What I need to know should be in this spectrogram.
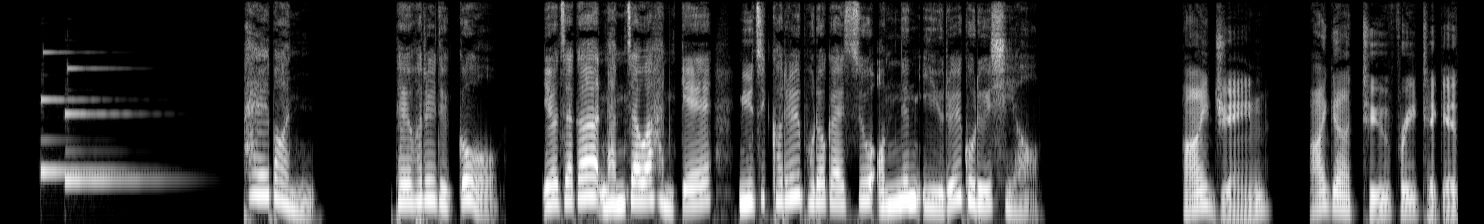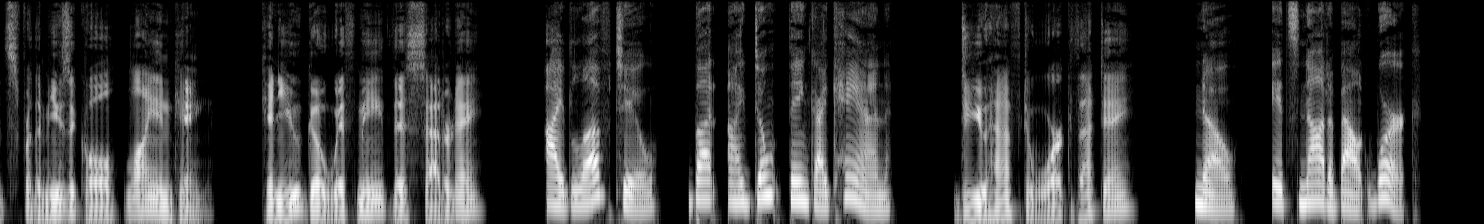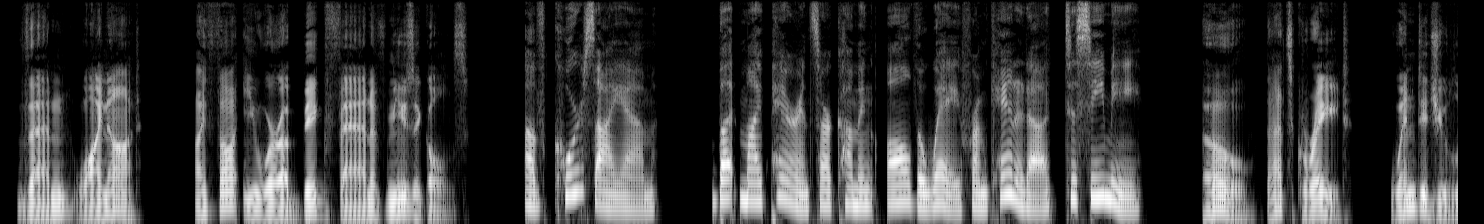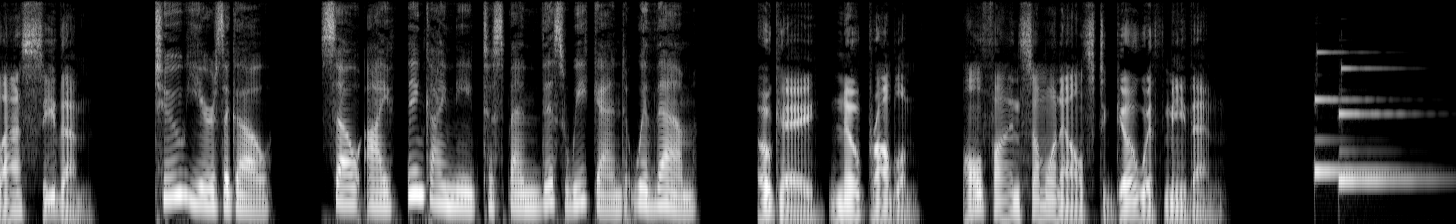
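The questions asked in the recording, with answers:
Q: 대화를 듣고 여자가 남자와 함께 뮤지컬을 보러 갈 수 없는 이유를 고르시오.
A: 캐나다에서 오시는 부모님과 주말을 보내야 해서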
